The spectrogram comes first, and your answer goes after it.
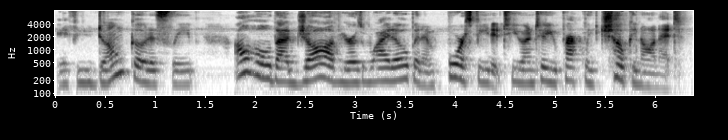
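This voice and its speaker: Woman playing a bright-voiced grumpy bedside monster. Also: lowish voice, fairly quick. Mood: grudging, bossy. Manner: exasperated, bossy, mock-threatening. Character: grumpy, sarcastic female monster from under the bed. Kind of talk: scripted ASMR roleplay, speaking to the listener.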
